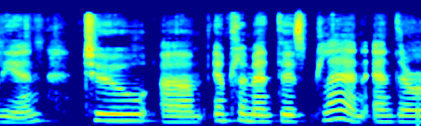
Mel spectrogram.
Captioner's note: speaking French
